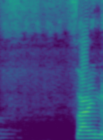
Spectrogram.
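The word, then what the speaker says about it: sign: तो ऐसे समय में जी साइलेंट होगा। जैसे इसको क्या पढ़ेंगे? इसको केवल साइन पढ़ेंगे। साइन इसको साइन पढ़ेंगे। साइन साइन पढ़ेंगे। डिज़ाइन पढ़ेंगे। फॉरेन पढ़ेंगे। जी साइलेंट रहा।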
